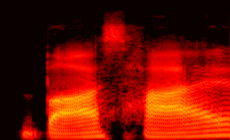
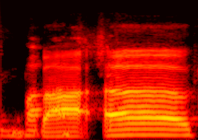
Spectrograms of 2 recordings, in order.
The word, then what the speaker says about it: Bashi: there's no spaces, but is it Boss High or Boshi? Yeah, it's Bashi.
